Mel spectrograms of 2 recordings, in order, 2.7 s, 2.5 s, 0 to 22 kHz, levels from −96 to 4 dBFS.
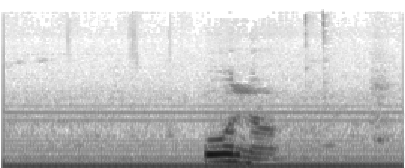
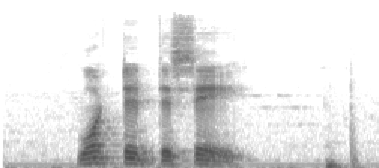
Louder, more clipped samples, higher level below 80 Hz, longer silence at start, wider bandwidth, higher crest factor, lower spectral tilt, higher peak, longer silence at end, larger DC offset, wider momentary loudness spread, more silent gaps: first, -17 LUFS vs -33 LUFS; neither; first, -26 dBFS vs -54 dBFS; about the same, 0 s vs 0.1 s; second, 3.3 kHz vs 15.5 kHz; about the same, 16 dB vs 20 dB; first, -11 dB/octave vs -5 dB/octave; first, -2 dBFS vs -16 dBFS; about the same, 0 s vs 0.1 s; neither; about the same, 18 LU vs 17 LU; neither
